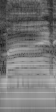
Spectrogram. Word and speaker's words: Main: It's pronounced mine and spelled Maine, and I'm a Hoosier, and that did not make one lick of sense to me.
